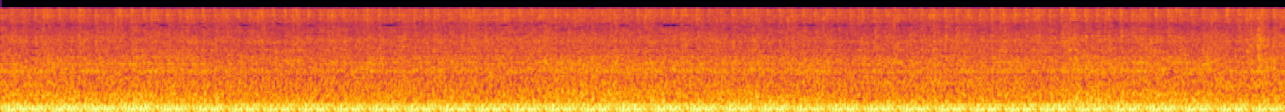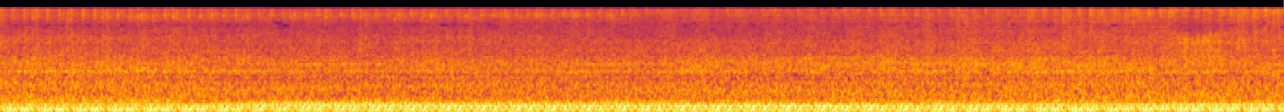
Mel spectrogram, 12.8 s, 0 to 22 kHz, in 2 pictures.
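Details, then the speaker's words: Massey Harris Pony with an 18hp Briggs opposed twin, with temporary wiring. An even, steady thump at about three beats a second over a low drone, no misses or knocks. Normal running; only small adjustments remain. "honestly i think it's pretty damn good i just had a few little adjustments still"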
